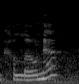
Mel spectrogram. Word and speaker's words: Kelowna: Kelowna.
